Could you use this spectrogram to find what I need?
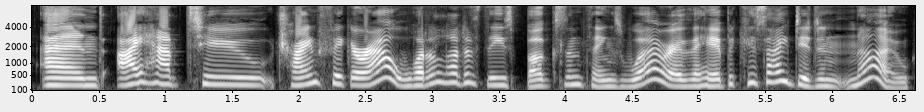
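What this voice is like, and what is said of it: Non-American accent. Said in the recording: “you guys can tell from my accent, right? I am not from the US.”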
